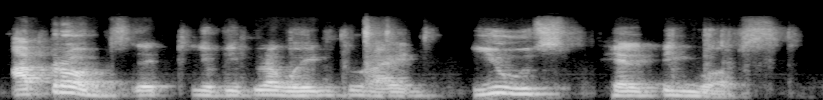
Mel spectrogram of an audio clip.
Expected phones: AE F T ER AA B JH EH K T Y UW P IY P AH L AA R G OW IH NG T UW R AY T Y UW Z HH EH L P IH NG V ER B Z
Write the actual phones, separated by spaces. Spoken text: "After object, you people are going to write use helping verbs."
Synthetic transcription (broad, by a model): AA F T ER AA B Z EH T Y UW P IY P AH L AA R G OW IH NG T UW R AY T Y UW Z HH EH L P IH NG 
